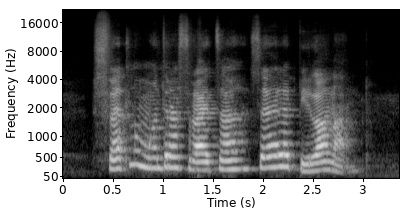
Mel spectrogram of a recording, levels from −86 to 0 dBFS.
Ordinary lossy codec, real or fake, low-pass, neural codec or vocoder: none; fake; none; codec, 44.1 kHz, 7.8 kbps, DAC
